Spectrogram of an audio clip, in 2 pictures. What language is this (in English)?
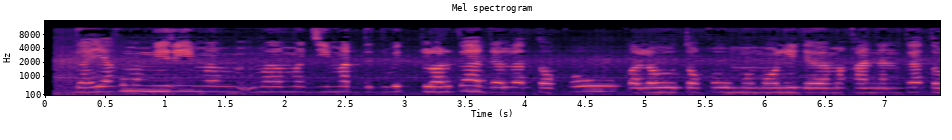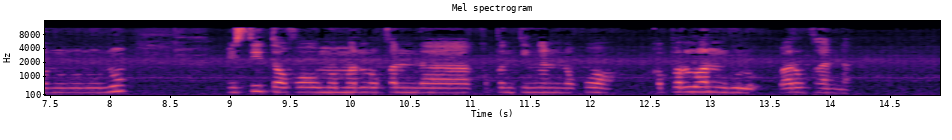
Sabah Bisaya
